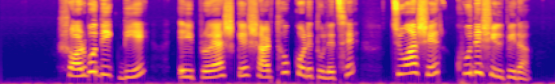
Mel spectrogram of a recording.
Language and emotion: Bengali, neutral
